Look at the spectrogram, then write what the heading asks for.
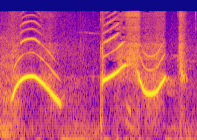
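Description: Whistled speech in Occitan: two loud phrases of sliding, rising and falling whistle tones with a short gap between them, and no talking.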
